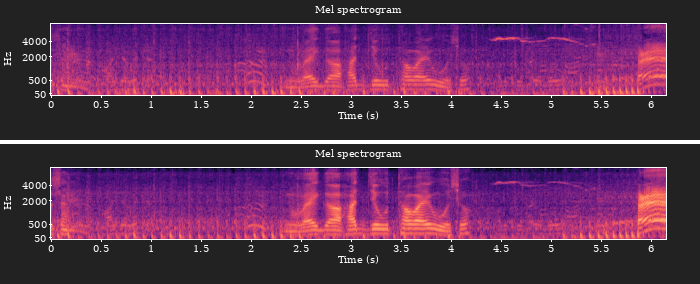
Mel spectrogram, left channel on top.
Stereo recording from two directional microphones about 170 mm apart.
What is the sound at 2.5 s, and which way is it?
Speech, 30° right (ahead or behind).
